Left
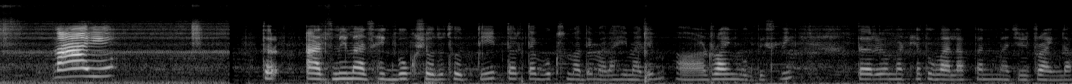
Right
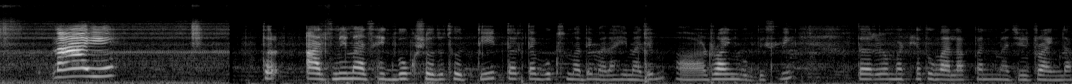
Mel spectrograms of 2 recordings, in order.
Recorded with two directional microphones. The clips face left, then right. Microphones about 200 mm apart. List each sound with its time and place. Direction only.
0.5 s child singing: 20° right (ahead or behind)
2.6 s a woman's voice: 15° left (ahead or behind)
